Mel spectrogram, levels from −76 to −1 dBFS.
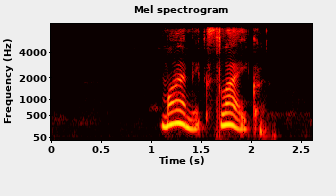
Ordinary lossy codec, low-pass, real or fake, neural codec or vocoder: none; 7.2 kHz; fake; codec, 16 kHz, 8 kbps, FunCodec, trained on LibriTTS, 25 frames a second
